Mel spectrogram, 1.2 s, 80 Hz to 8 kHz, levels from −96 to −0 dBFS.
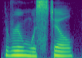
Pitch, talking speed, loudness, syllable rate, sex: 170 Hz, 195 wpm, -18 LUFS, 4.0 syllables/s, female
